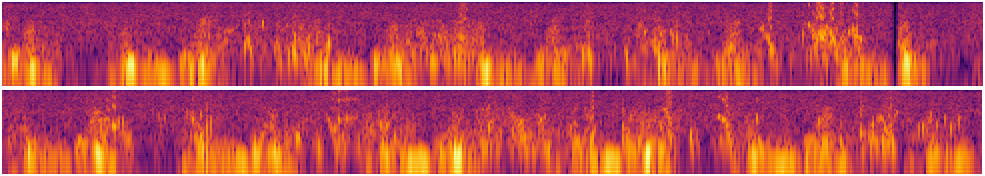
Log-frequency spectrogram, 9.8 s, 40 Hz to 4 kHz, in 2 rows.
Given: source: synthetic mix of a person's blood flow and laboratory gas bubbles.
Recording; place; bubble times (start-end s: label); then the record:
Doppler ultrasound of blood flow; precordium
0.00-0.05 s: bubbles
0.95-1.67 s: bubbles
1.93-2.44 s: bubbles
2.85-3.46 s: bubbles
3.58-3.69 s: bubbles
3.77-4.35 s: bubbles
5.30-5.58 s: bubbles
5.63-5.99 s: bubbles
6.14-6.21 s: bubbles
6.24-6.97 s: bubbles
7.11-7.67 s: bubbles
7.79-7.90 s: bubbles
8.00-8.42 s: bubbles
8.46-8.72 s: bubbles
8.95-9.72 s: bubbles
From the record:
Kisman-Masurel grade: 332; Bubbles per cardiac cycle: rolling drumbeat, 9 or more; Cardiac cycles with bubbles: 50 to 99%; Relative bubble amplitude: moderate (0.250 to 0.450); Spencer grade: 3 (all of the cardiac periods contain showers or single bubble signals, but not dominating or overriding the cardiac motion signals); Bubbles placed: anywhere in the cardiac cycle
